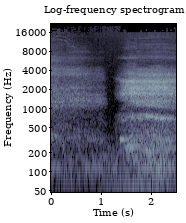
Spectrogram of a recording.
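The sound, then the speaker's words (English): A person takes a breath of air, a breathy hiss through the nose that swells suddenly louder about halfway through and holds steady to the end, with no talk. “That was not a nutritious breath of air. Take another breath.”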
